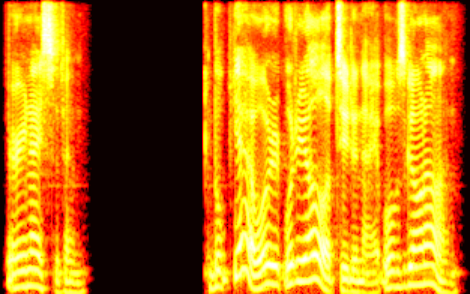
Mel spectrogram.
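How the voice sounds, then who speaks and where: A man's voice: on the high side, big pitch swings, moderate pace, mellow. A man chatting casually as a VTuber while he plays a game on a live stream, talking to his viewers. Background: game music.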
